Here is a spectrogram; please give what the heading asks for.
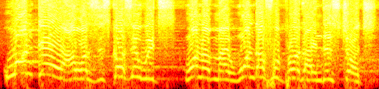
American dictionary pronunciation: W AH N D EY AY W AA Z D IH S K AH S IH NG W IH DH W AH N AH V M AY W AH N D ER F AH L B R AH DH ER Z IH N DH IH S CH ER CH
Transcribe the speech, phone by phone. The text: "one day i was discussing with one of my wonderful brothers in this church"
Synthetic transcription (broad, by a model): W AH N D EY AY W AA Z D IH S K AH S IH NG W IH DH W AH N AH V M AY W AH N D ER F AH L B R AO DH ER IH N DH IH S CH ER CH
